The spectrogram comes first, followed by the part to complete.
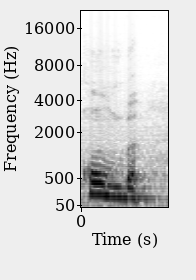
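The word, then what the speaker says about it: comb: the the sound B there are certain words that you see the letter B that is not sounded all right like the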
